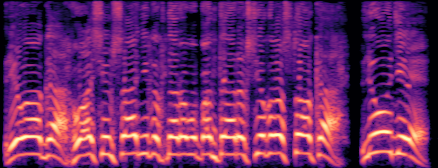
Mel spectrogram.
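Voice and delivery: high, loud alarm call; alarm shout. A narrator's reading. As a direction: yell the warning from the wall. Часовой поднимает тревогу. (крик тревоги)

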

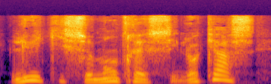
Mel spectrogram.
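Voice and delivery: plain reading voice

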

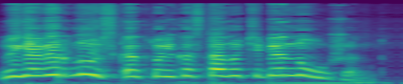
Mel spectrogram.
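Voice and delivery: high, loud dog voice, hurt but loyal. A narrator's reading. Dog vowing to his master he'll return. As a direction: promise it with wounded pride.

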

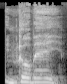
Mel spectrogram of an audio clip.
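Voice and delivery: loud, high angry demand; growled order. A narrator's reading. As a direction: snap out the demand crossly. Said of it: "gronda François".

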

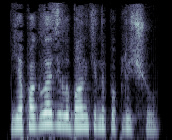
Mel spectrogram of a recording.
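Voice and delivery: ordinary delivery

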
